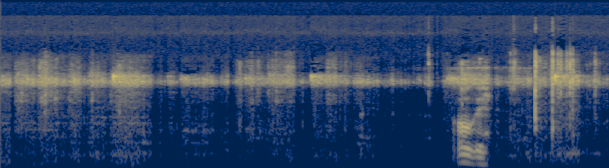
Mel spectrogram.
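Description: Paper and dry leaves being crushed by hand, a crackling rustle that stops about a second in, over a steady high chorus of crickets.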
